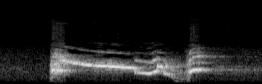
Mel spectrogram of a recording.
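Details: After a day of foxhunting at Quail Roost, a Jack Russell Terrier serenades the departing hounds with a sustained, slightly wavering howl, a brief dip, then a second rising howl that trails off.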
